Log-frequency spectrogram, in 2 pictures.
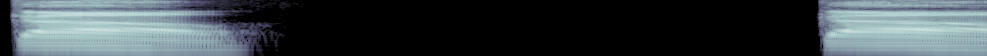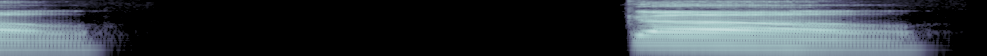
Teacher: The dark L, the back of the tongue rises.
